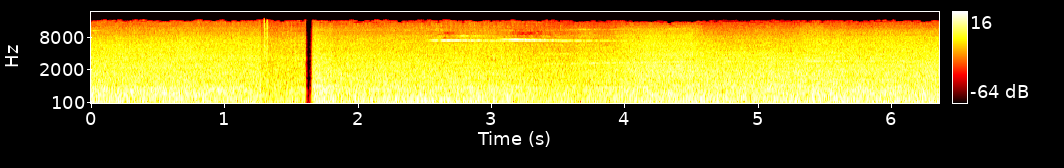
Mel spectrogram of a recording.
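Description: Steady road traffic noise of cars, taxis and city buses on a busy city street, dropping out for an instant about one and a half seconds in.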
